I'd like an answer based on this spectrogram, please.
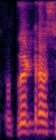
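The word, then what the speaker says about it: vitreous: क्या बोलते हैं तो उसको हम बोलेंगे हम विटरस ह्यूमर क्या बोलेंगे उसको हम तो भैया इसकी स्पेलिंग है वी आई टी आर ई ओ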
